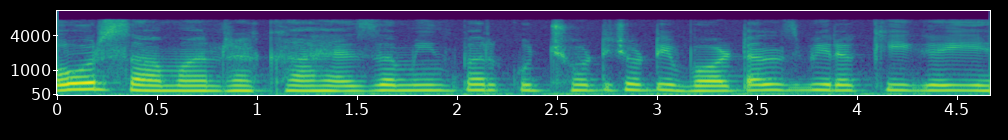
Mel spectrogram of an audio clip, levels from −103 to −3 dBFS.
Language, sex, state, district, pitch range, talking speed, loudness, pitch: Hindi, female, Punjab, Pathankot, 195-220 Hz, 165 wpm, -18 LUFS, 210 Hz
